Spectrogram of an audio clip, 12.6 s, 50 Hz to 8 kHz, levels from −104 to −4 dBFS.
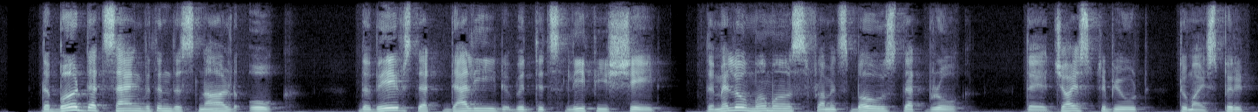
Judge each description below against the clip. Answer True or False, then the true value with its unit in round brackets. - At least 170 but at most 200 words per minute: False (150 wpm)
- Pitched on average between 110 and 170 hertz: True (140 Hz)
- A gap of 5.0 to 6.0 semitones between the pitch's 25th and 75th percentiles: False (3.6 semitones)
